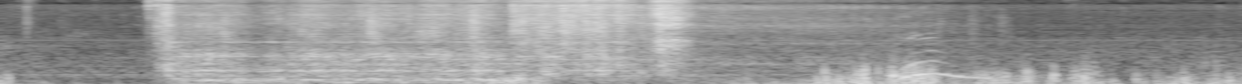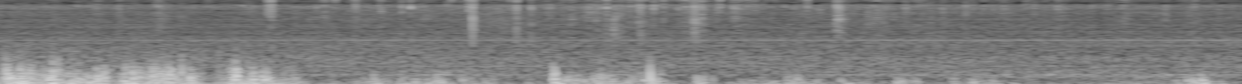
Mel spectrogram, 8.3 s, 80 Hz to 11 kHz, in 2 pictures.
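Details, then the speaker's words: 1976 GMC C20 big-block truck, stored for 30 years, first start attempt: fires for about two seconds with a loud burst, then sputters and dies; owner suspects the fuel pump isn't filling the carburetor bowls, and no oil pressure is seen yet. "She barked off for a second. I don't think our I don't think the pump is working on the bowls here."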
